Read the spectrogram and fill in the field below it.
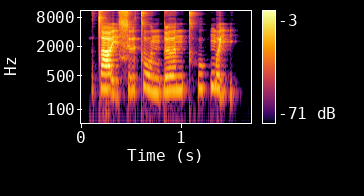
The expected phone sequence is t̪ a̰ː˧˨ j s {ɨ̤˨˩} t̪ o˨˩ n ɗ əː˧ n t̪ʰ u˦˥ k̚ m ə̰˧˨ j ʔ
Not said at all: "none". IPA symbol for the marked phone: ɨ̰˧˥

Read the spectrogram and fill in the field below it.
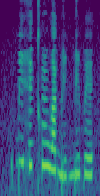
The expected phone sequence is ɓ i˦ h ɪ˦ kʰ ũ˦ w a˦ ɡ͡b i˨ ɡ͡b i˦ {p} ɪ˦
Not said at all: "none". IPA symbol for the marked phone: p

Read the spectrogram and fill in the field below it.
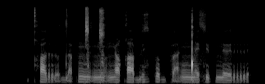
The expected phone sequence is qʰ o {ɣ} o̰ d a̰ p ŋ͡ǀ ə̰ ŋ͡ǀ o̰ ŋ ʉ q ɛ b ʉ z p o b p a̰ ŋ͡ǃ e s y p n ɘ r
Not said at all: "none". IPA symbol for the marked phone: r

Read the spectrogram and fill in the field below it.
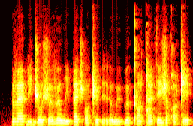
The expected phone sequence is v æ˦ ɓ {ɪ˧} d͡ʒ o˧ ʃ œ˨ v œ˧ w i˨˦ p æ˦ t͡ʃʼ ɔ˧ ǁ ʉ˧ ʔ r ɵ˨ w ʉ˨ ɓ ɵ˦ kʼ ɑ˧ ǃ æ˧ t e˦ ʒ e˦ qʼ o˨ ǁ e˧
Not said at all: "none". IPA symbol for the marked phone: i˧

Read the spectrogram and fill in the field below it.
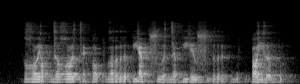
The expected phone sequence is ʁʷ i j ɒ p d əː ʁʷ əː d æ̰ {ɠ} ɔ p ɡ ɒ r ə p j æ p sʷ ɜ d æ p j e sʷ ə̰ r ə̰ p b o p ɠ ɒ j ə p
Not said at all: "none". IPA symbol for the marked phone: ɠ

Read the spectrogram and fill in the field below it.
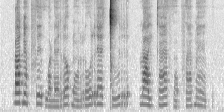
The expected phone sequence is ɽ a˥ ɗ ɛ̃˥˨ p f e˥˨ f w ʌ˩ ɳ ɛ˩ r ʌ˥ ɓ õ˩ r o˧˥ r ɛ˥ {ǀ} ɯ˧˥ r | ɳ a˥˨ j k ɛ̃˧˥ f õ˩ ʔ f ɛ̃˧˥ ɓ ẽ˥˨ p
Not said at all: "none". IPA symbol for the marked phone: ǀ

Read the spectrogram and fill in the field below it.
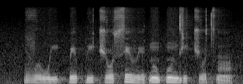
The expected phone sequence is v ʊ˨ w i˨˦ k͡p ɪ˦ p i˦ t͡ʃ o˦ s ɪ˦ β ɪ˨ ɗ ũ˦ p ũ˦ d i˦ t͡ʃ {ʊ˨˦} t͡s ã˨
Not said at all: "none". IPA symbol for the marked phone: ʊ˨˦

